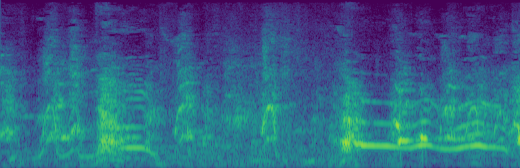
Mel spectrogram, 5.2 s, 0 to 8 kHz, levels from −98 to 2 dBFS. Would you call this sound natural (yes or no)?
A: yes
